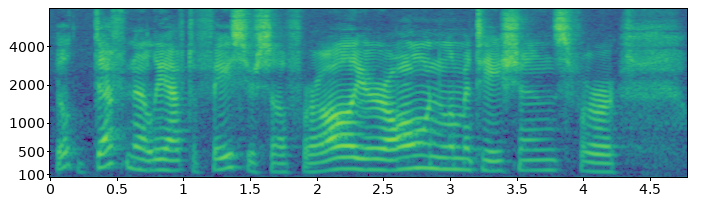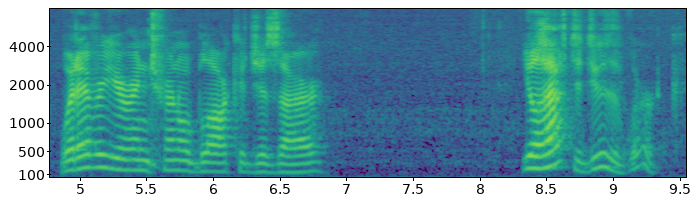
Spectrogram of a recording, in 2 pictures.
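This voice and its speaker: Low-voiced woman, native French speaker, halting delivery. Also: clean tone. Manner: halting, reflective, explains in short phrases. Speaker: spiritual card reader. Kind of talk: informal spiritual guidance, reading cards aloud and commenting.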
